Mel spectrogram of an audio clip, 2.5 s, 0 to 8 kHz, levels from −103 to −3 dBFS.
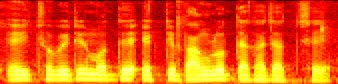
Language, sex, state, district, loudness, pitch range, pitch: Bengali, male, West Bengal, Cooch Behar, -18 LUFS, 105-125 Hz, 120 Hz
